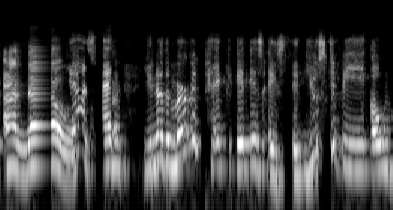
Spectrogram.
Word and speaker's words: Mövenpick: How do you pronounce it? The movie Mövenpick. Yes, Mövenpick.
